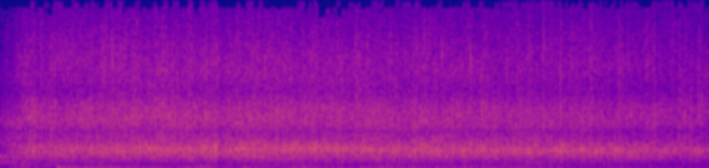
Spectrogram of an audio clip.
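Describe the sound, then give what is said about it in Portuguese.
An audience claps steadily for several seconds as applause to the Lord, a dense, even wash of applause, while low sustained keyboard notes hum underneath and shift pitch a few times. “Quantos pode dizer amém e dar um aplauso ao Senhor?”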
